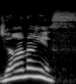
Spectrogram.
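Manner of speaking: high scolding voice. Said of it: "anak kecil kan sering banget kita dibilang".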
